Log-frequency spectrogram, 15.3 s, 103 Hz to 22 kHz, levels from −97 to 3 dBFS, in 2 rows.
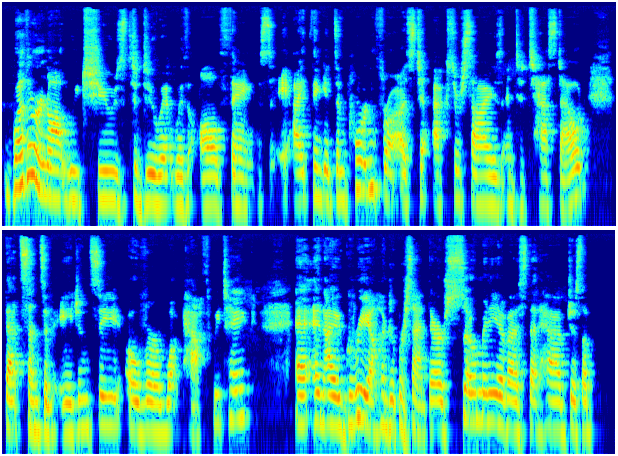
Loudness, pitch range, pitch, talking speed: -28 LUFS, 175-210 Hz, 190 Hz, 190 wpm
